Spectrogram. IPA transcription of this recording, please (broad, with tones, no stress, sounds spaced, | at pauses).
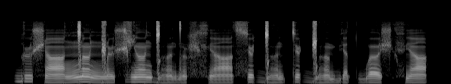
ɡ ʉ˦ ʃ ãː˨ ŋ͡ǀ ə̃˦˨ ŋ͡ǁ ʏ˨ ʃ ʑ ə̃ː˦ ɡ͡ǀ ə̃ː˨ d ə̃˨ ʂ xʲ ãː˨ s ʏ˦ ɡ͡ǀ ə̃ː˨ d t ʏ˦ ɡ͡ǁ ə̃ː˨ bʲ a˨ t b əː˦˨ ʃ fʲ ã˦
